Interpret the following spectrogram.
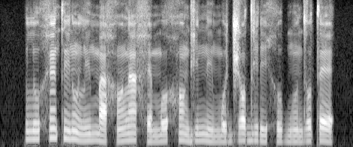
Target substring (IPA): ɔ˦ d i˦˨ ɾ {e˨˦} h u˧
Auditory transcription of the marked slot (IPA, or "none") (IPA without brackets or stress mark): i˨˦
